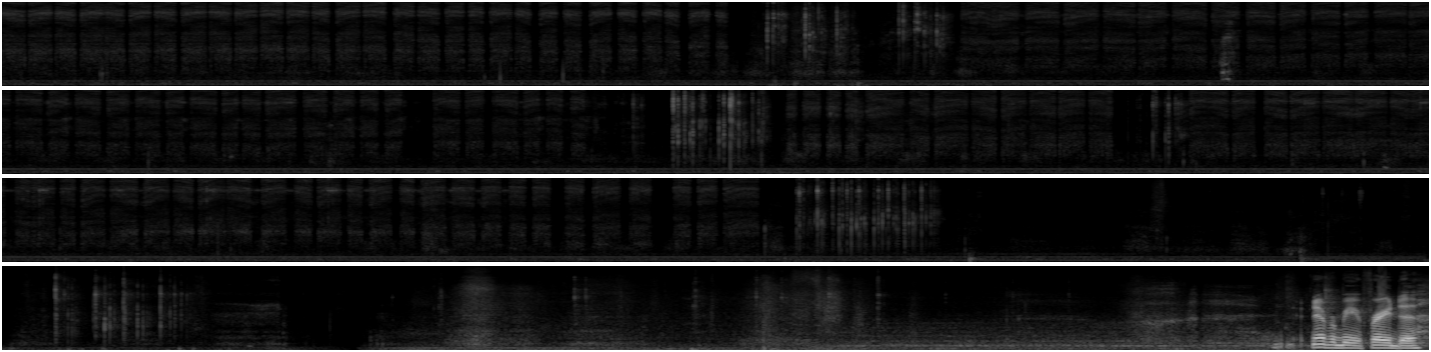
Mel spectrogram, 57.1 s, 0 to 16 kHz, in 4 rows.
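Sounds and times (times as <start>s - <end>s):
spray gun hissing: 0.0s - 7.3s, 9.6s - 20.2s, 22.1s - 25.4s, 26.1s - 36.2s
low hum: 46.5s - 57.0s.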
